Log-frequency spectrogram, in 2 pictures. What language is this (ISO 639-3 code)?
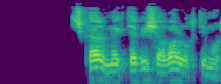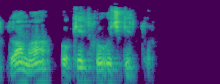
lzz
